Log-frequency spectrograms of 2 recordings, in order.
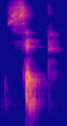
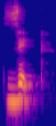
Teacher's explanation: tip and blade of the tongue articulates with the alveolar ridge, we have alveolar segments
